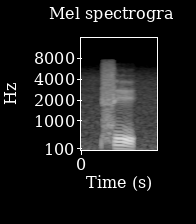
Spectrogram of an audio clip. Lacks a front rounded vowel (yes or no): yes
